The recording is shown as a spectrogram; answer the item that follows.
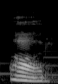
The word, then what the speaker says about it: hour: HOUR, आर, एच की आवाज़ नहीं आ रही, सिर्फ OUR सुनाई देगा आपको, आर, यानी कि घंटा।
